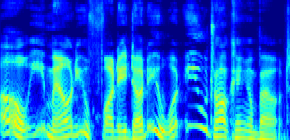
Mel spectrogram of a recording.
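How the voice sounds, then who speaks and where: A man does a put-on character voice in a high pitch, speaking at a fairly quick pace over light background noise. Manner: mocking, incredulous.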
